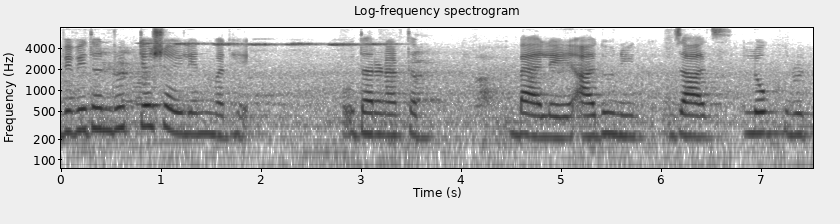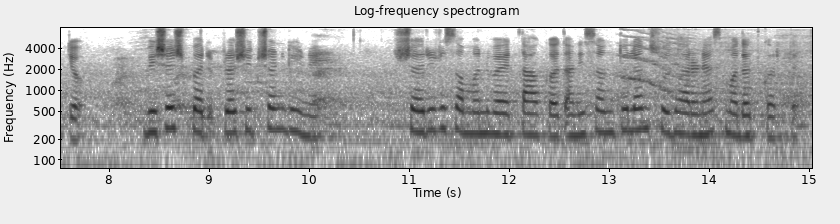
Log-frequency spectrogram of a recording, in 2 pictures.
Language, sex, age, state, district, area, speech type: Marathi, female, 18-30, Maharashtra, Nanded, rural, spontaneous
